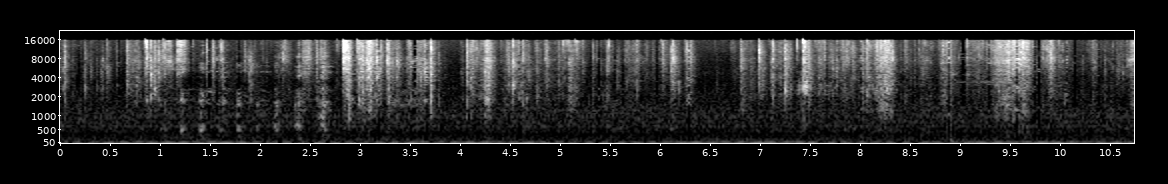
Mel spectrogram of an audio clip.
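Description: A trading-card pack's silvery wrapper being torn open and crinkled by gloved hands: a run of short, irregular crackles and rustles.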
